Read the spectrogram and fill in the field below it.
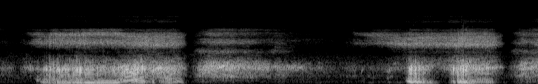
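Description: Loud, rough, rattling breathing sounds, mostly on each breath in, repeating with short pauses: snoring.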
